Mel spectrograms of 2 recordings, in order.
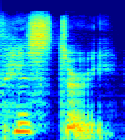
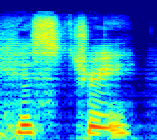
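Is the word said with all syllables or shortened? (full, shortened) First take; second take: full; shortened. First: The word is said with all three syllables. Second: The word is shortened, with a syllable dropped. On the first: The speaker calls it right. "you should say all three syllables here" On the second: The speaker calls it wrong. "They say history instead of history"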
